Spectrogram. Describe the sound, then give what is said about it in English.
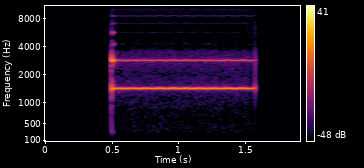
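A voicemail beep: one clean, steady electronic tone holding for about a second and cutting off abruptly, alone in silence. “Please don't hesitate to leave a message after the beep.”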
